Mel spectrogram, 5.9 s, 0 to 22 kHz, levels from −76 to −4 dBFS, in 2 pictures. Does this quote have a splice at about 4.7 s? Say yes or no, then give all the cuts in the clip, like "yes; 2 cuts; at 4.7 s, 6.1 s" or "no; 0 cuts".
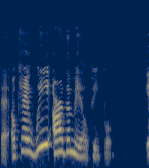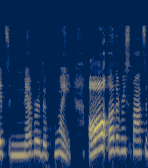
yes; 2 cuts; at 2.9 s, 4.7 s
